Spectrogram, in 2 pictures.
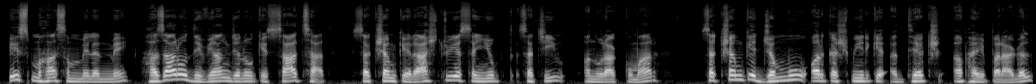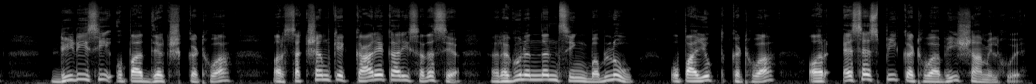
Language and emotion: Hindi, neutral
